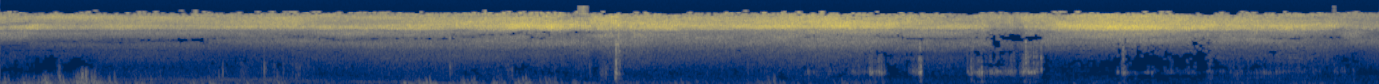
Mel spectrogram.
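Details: Young Western Diamondback Rattlesnake (Crotalus atrox) in Oklahoma warning to stay away: a steady, bright high-pitched hissing buzz runs throughout, swelling and easing in loudness, with a few low thumps and rustles beneath.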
